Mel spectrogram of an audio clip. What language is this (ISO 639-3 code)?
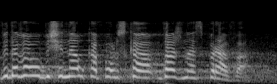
pol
